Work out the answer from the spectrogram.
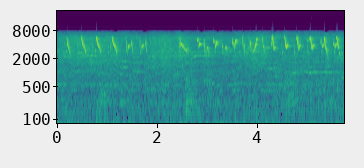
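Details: Domestic canary delivering a varied song meant for teaching other birds: rapid series of sharp, high, clipped notes in rhythmic bursts, some pauses between runs, over light steady background noise.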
